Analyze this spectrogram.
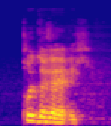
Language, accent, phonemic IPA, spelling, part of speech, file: French, Canada, /pu.dʁə.ʁi/, poudrerie, noun, LL-Q150 (fra)-poudrerie.wav
- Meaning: blowing snow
